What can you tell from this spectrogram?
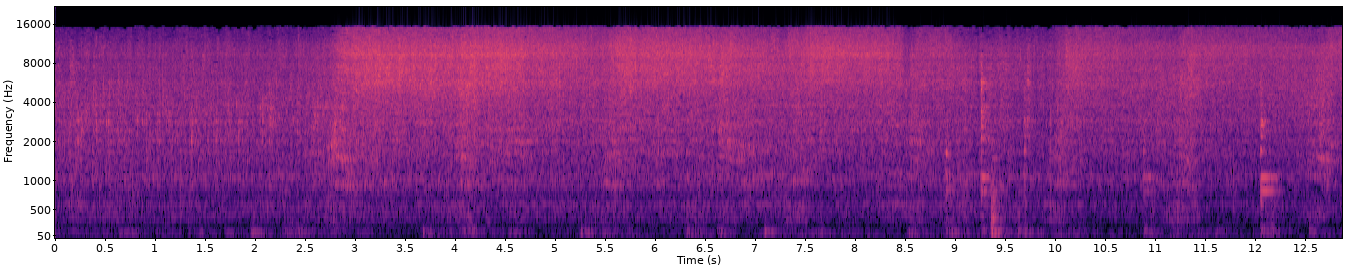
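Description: Onion-tomato masala with ground spices sizzling as it fries in a stainless steel pressure cooker pot, stirred with a spatula. The sizzle grows louder about three seconds in, and the spatula knocks against the pot a few times near the end.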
